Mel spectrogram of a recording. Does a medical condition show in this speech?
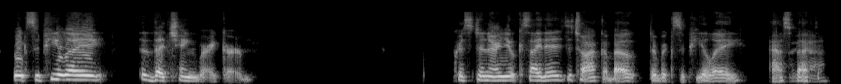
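No.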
